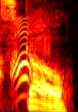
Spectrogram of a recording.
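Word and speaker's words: skål: Skull. – Hello? – It's pronounced... It's S-K-A-L. Skull.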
